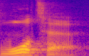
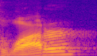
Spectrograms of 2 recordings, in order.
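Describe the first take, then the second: First: The first vowel is a rounded 'o' sound. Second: The first vowel is an open 'a' sound. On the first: The speaker calls it right. "It's W plus A. It's gonna be O sound" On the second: The speaker calls it wrong. "It's not water"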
